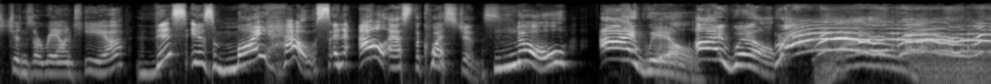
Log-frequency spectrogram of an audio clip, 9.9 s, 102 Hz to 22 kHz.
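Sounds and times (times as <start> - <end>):
speech: 0.1 - 9.9
cats yowling loudly: 7.8 - 9.9.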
